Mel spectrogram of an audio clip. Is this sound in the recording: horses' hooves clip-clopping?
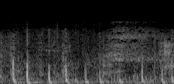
yes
